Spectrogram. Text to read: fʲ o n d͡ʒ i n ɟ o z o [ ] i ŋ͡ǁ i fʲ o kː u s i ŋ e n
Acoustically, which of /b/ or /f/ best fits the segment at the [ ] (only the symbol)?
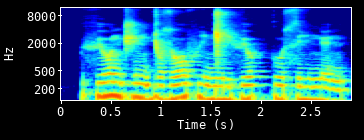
f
